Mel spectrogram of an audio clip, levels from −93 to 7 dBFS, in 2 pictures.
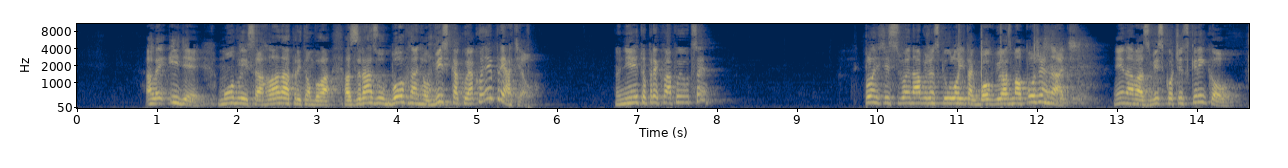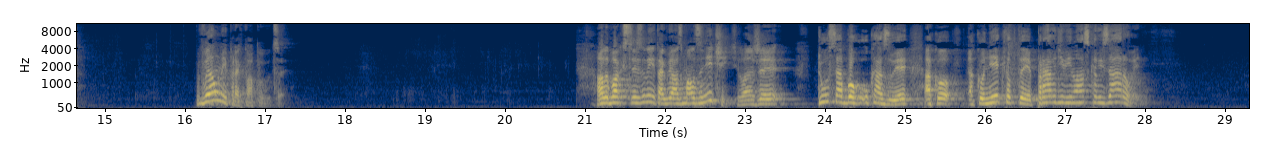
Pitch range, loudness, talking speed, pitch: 185-230 Hz, -17 LUFS, 125 wpm, 205 Hz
